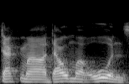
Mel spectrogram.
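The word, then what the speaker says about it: Dagmar Aaen: Und das spricht sich Dagmar Daumer Owen, sagen die Dänen dazu.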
